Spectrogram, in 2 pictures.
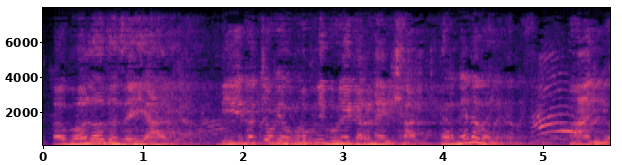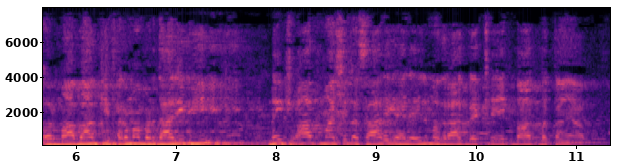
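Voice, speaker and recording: A man preaching a fiery devotional sermon, rousing the crowd to chant back. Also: high-pitched. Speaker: preacher at a shrine gathering. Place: large gathering at a shrine. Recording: echoey hall, far from mic, crowd.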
